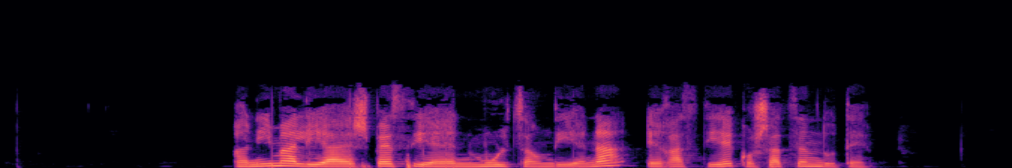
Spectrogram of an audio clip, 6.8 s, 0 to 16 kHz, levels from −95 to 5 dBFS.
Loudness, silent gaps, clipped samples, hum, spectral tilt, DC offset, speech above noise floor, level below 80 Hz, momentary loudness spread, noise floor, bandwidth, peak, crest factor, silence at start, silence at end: -21 LUFS; none; under 0.1%; none; -4.5 dB/octave; under 0.1%; 67 dB; -60 dBFS; 9 LU; -88 dBFS; 8.2 kHz; -2 dBFS; 20 dB; 1.55 s; 0.95 s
